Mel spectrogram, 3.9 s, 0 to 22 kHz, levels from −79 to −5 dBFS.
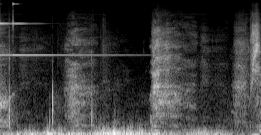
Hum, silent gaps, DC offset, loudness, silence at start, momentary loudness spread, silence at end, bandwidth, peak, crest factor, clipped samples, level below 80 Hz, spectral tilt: none; none; under 0.1%; -24 LUFS; 0 s; 13 LU; 0 s; over 20 kHz; -2 dBFS; 18 dB; under 0.1%; -22 dBFS; -3 dB/octave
